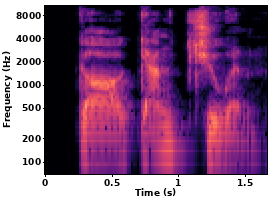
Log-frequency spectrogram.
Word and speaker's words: gargantuan: Next, gargantuan. Now be really, really careful. Gargantuan. Gargantuan means really enormous, very, very large.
